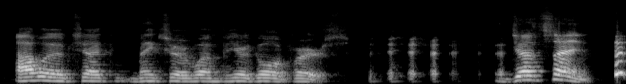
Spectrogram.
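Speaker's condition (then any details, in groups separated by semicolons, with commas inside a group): ALS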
